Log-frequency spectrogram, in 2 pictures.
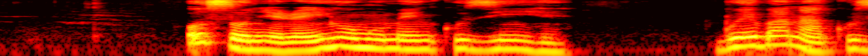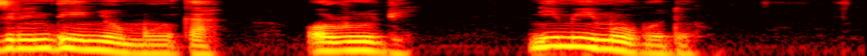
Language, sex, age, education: Igbo, female, 30-45, tertiary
